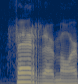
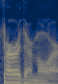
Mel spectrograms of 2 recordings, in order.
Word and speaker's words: furthermore: pretty heavy for something it's more of not fair fairer more but further furthermore students to carry their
